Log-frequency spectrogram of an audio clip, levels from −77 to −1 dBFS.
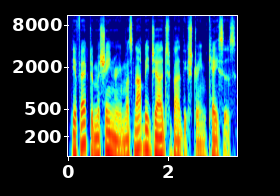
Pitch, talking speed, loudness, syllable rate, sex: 95 Hz, 210 wpm, -16 LUFS, 6.2 syllables/s, male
